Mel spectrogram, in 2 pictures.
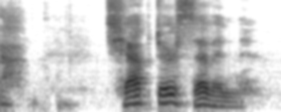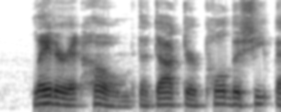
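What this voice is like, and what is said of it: Usual voice. Nothing is said of it.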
